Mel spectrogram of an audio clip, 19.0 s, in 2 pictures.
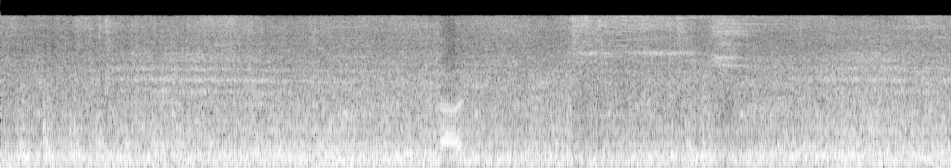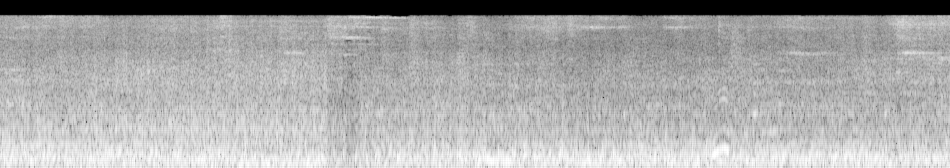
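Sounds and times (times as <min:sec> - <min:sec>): train wheels rumbling on rail: 0:00.0 - 0:19.0
high wheel squeals: 0:05.7 - 0:07.6, 0:12.4 - 0:13.6, 0:17.2 - 0:19.0.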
